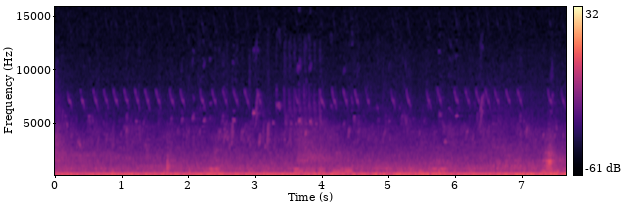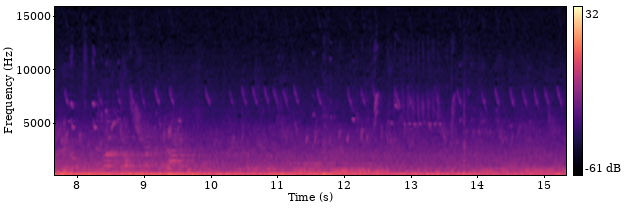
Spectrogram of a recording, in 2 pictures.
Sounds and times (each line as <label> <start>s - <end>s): Birds 0.0s - 15.3s
Bus 0.0s - 15.3s
children 0.0s - 15.3s
traffic 0.0s - 15.3s
people talking Spanish 2.2s - 10.8s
